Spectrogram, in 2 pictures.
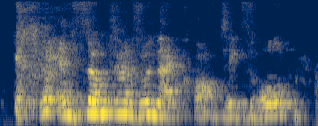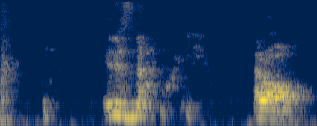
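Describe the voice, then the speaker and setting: With audible room echo, the speech moves at a very slow pace, broken by long, frequent pauses, with big swings in loudness and ordinary pitch variation. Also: woman, high pitch for a woman. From southern England. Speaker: cooking show host. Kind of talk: live cooking stream chat.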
